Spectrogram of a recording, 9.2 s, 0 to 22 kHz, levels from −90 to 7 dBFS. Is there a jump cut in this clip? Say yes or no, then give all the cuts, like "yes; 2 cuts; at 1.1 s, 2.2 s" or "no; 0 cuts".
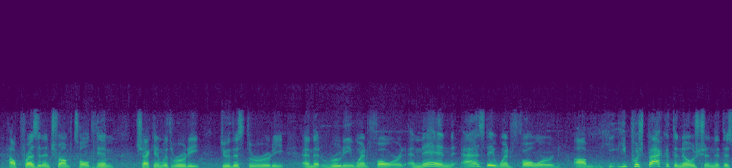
yes; 1 cut; at 7.1 s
